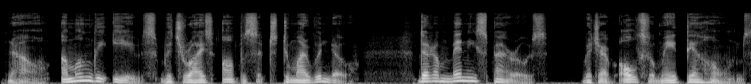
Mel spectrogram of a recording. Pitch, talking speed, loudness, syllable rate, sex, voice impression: 105 Hz, 160 wpm, -18 LUFS, 5.1 syllables/s, male, masculine, very adult-like, clear, cool, calm, slightly mature, elegant, sweet, slightly kind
